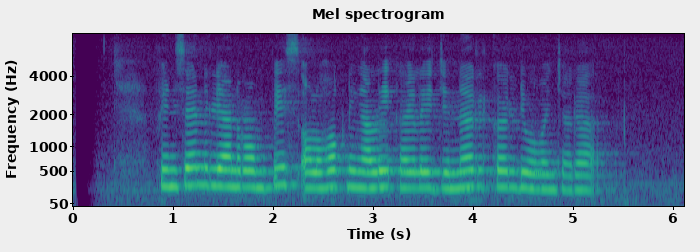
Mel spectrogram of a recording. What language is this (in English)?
Sundanese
